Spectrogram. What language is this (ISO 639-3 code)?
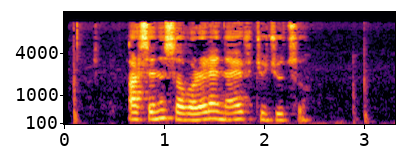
hye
